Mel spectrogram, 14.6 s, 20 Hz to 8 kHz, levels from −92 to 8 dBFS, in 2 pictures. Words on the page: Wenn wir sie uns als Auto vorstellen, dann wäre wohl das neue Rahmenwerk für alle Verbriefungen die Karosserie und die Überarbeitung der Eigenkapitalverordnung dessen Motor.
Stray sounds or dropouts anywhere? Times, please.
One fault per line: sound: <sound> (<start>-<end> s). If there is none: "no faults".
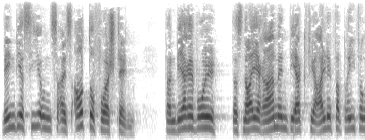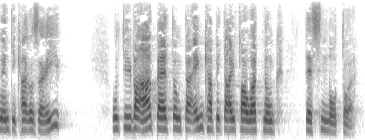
no faults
